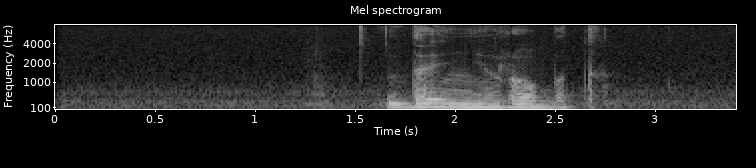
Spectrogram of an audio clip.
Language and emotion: Russian, neutral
